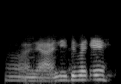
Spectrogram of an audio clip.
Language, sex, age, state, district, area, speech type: Malayalam, female, 60+, Kerala, Alappuzha, rural, conversation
